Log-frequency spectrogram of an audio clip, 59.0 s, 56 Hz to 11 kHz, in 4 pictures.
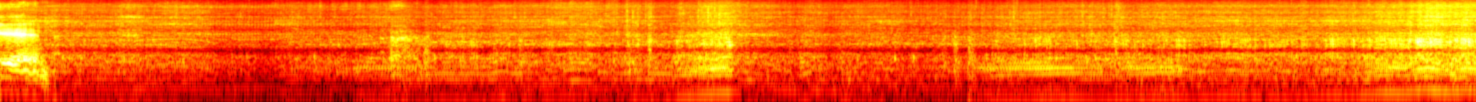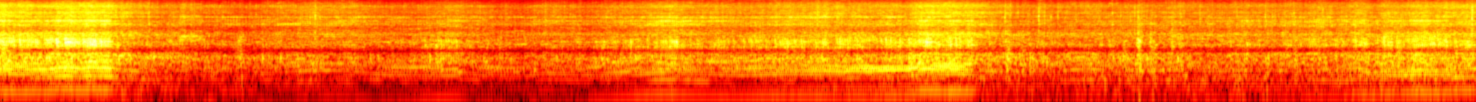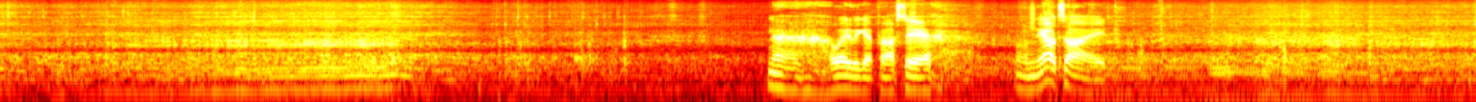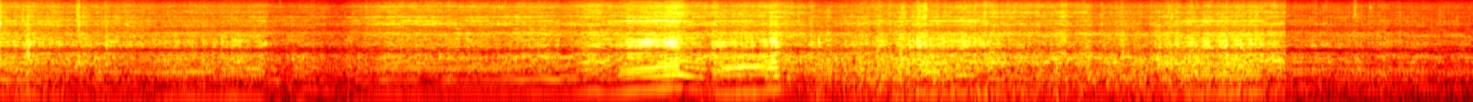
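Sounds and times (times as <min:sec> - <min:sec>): motorcycle engine revving: 0:03.5 - 0:07.6, 0:09.8 - 0:16.8, 0:20.5 - 0:36.4, 0:47.7 - 0:57.2.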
